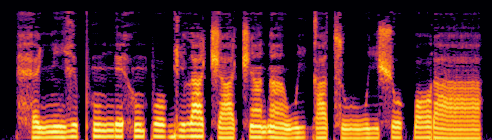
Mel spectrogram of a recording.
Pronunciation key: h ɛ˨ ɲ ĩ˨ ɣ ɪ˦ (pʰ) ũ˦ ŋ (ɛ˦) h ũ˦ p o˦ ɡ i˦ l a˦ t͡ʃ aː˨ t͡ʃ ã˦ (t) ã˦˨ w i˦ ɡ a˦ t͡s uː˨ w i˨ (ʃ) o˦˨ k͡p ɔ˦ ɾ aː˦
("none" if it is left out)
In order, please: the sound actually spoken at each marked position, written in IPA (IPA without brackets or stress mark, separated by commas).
pʰ, e˦, ɗ, ʃ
